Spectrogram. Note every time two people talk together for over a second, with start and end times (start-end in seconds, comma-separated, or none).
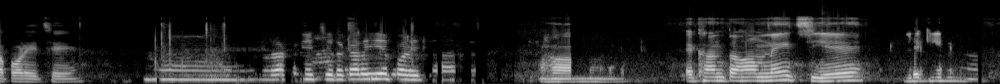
none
